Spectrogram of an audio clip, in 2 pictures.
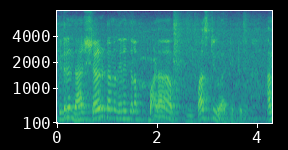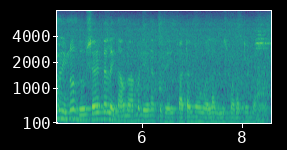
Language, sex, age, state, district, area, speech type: Kannada, male, 30-45, Karnataka, Vijayanagara, rural, spontaneous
